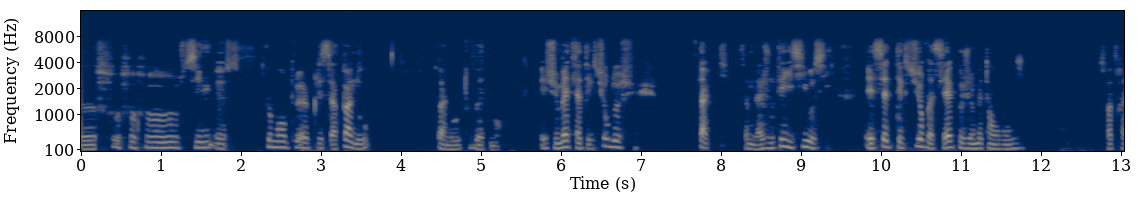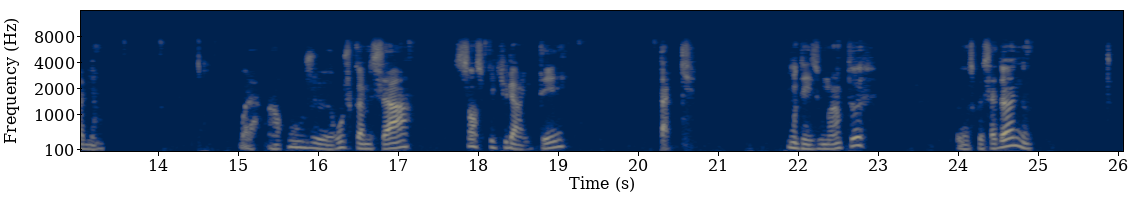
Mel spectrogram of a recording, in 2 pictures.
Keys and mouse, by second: 3.2-4.9 typing, 4.9 Return, 6.4 click, 10.5 click, 13.5 click, 17.1 click, 19.1 click, 23.7 click.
